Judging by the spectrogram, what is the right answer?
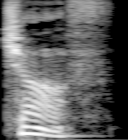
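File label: "chaff", British English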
